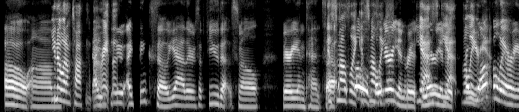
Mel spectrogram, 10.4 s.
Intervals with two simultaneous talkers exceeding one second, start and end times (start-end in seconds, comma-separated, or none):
6.5-9.9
